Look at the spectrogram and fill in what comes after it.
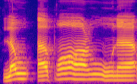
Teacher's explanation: واولین ہے کھینچنا نہیں ہے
